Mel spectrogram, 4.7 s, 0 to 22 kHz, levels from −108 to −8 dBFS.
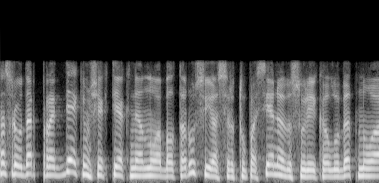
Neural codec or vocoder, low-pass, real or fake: none; 5.4 kHz; real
